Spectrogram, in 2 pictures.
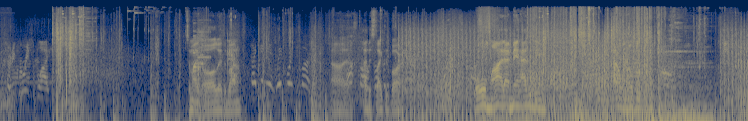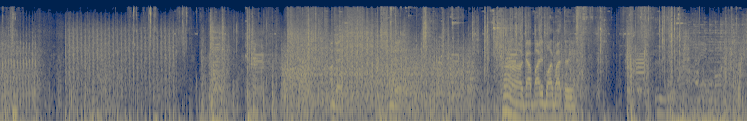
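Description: Gunfire from a video game crackles in rapid bursts.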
